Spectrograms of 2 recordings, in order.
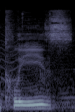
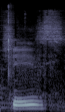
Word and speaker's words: Cleese: performance in this movie has to be john cleese cheese you said it right the first time john cleese pronounced that before i record this no no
